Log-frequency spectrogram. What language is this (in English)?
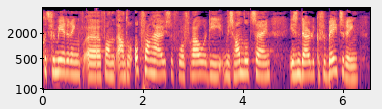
Dutch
